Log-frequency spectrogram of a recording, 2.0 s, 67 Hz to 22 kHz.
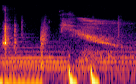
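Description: Quiet background music with soft held notes and a low beat about every 0.7 seconds, a falling sweep in its second half, and a few faint computer clicks.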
